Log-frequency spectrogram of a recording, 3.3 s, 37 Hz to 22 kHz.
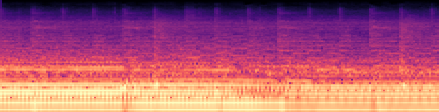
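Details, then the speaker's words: BMW 335i with VRSF charge pipe and MHD tune, after misfires were fixed with new spark plugs: steady, even, smooth idle once cooled down, no wastegate rattle or miss; normal idle. "It's idling properly. I didn't hear any wastegate rattle, so that's good."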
